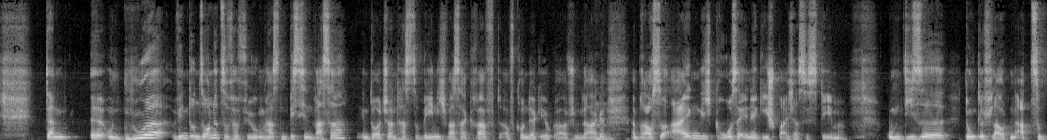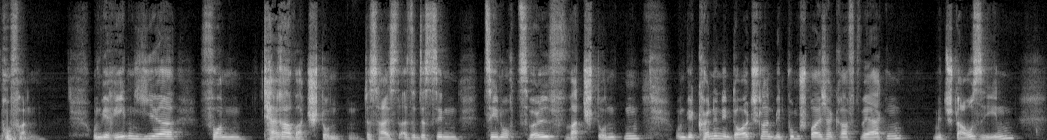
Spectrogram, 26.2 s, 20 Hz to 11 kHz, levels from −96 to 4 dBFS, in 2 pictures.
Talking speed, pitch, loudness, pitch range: 130 wpm, 150 Hz, -23 LUFS, 140-175 Hz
